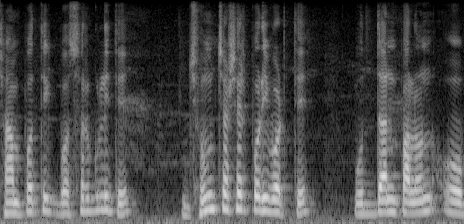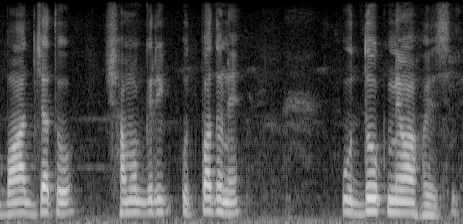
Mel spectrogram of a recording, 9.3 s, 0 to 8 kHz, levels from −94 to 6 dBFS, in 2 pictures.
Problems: constant background noise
